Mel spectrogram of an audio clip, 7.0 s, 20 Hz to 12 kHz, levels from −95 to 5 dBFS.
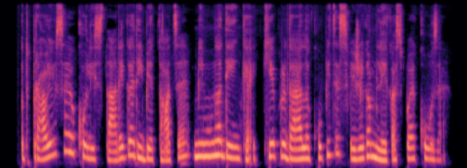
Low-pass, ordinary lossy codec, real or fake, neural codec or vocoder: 10.8 kHz; none; real; none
